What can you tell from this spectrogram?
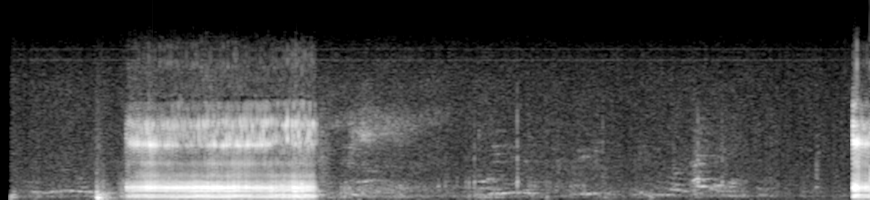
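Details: Bulldog snoring.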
